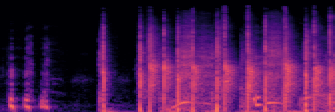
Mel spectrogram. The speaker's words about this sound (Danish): Ja, det kan vi godt. Men vi skal også have vores klappeøvelse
